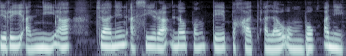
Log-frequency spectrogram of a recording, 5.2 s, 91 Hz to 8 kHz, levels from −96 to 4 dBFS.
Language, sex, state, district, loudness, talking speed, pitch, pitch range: Mizo, female, Mizoram, Aizawl, -17 LUFS, 185 wpm, 190 Hz, 180-200 Hz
